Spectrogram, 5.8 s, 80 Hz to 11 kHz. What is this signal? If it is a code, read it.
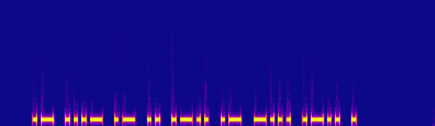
Morse code, heard as a keyed tone, about 21 wpm, 700 Hz. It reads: AVAILABLE
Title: Sentences from Top 600 Words - New Word Drill - 22wpm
